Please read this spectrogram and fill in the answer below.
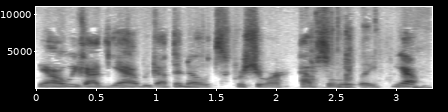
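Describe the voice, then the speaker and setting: A woman's voice: mid-range voice, steady tone, brisk, slight background noise. A woman co-hosting a casual podcast, easygoing and agreeable, emphatic when giving advice. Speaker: podcast co-host.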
